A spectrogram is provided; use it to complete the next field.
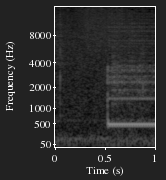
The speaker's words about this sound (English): the phone is ringing.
